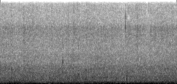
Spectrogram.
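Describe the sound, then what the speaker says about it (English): Steady rain falls, a dense continuous hiss and patter heard close by and fairly loud, with no voices over it. "Raining and raining and raining and raining."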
